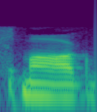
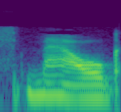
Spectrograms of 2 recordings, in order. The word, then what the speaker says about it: Smaug: Coming out, I always used to just call it Smog, but then now the commercials are saying Smaug, and I'm like, is that how I'm supposed to be pronouncing it all these years?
